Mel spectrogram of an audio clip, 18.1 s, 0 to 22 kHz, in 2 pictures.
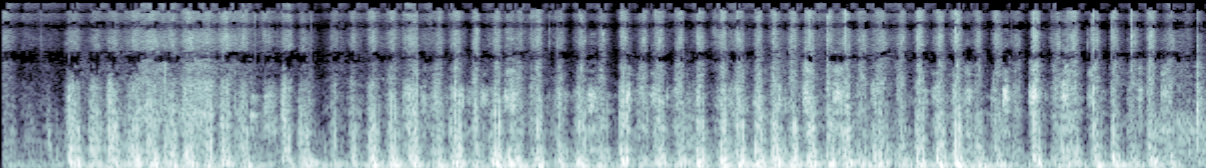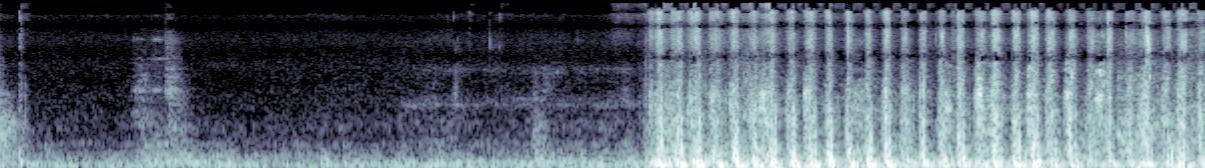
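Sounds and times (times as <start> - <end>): puppy scratching fabric: 0.0 - 9.0, 13.9 - 18.0.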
